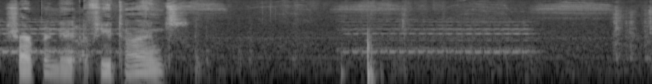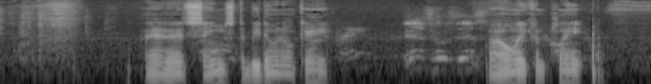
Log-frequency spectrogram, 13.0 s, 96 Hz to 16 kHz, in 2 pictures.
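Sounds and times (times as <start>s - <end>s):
faint steady tones: 0.0s - 5.9s.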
